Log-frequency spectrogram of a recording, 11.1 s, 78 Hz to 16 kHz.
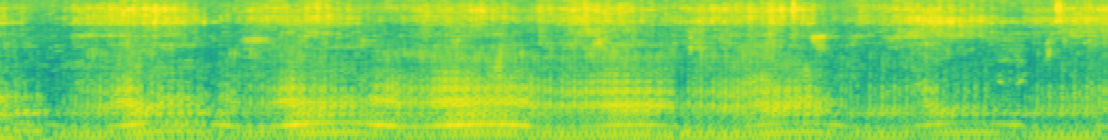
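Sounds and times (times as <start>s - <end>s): rally car engine running: 0.0s - 11.0s.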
